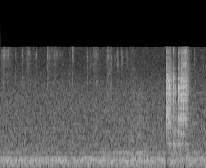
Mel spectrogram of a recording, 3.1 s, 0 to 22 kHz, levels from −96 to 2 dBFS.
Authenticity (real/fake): real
